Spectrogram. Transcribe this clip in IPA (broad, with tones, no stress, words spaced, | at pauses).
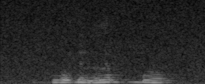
hwo̰˧˨ɗə̰˧˨nlə˦˥p̚ ɓo˨˩k̚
